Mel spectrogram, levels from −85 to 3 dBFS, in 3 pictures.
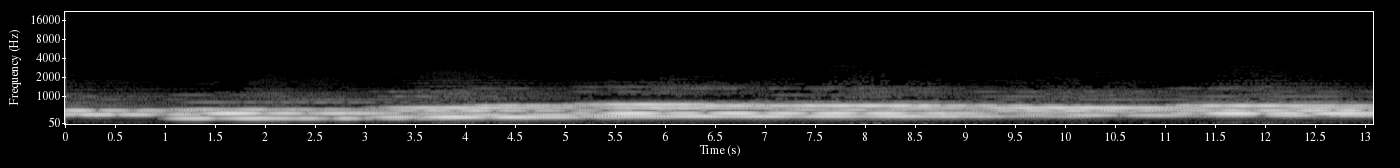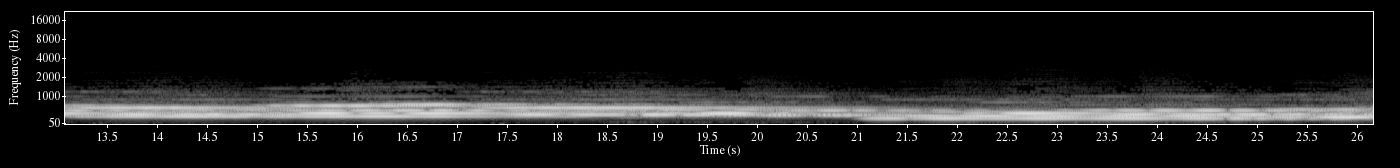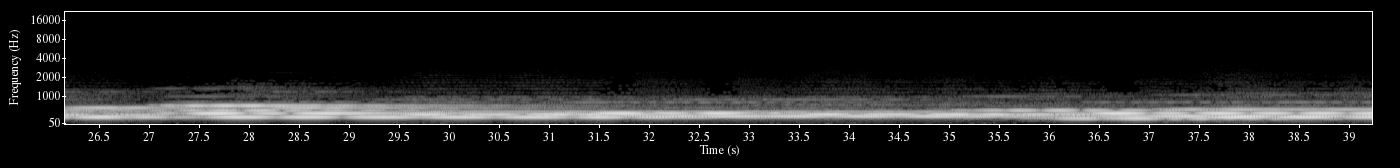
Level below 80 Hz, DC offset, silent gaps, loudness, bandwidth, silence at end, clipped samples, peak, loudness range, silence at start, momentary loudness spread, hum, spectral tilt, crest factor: -74 dBFS; under 0.1%; none; -15 LUFS; 1.5 kHz; 0 s; under 0.1%; -2 dBFS; 3 LU; 0 s; 7 LU; none; -15 dB/octave; 14 dB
